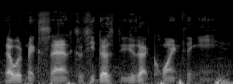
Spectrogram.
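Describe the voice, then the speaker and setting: Male let's player, casual rambling chat, playful, fairly low bright voice, faint background noise. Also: level tone, fairly quick. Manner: rambling, playful, chuckles often. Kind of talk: casual chat over gameplay.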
